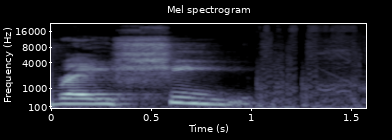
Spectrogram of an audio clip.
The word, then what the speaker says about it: reishi: Dad, the mushroom of immortality is pronounced reishi.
